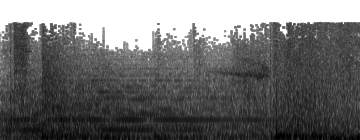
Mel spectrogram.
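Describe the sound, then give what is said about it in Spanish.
Artillery shells fired and exploding among German mountain-division soldiers, a dense, heavy rumble of booming blasts that swells into a louder burst near the end. “Los proyectiles sobrevuelan sus cabezas y caen entre los soldados alemanes de la división de montaña.”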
